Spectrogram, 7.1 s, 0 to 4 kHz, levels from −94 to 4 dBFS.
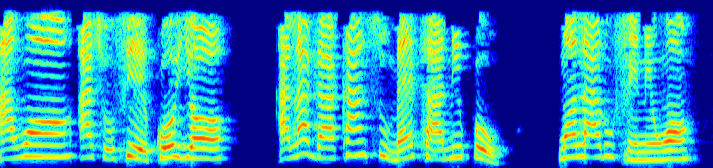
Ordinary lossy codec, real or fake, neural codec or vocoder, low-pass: MP3, 24 kbps; real; none; 3.6 kHz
